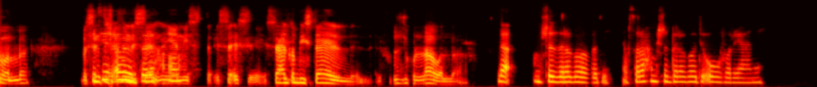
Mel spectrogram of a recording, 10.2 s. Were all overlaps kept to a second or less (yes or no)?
no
